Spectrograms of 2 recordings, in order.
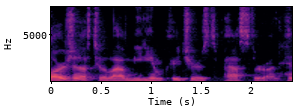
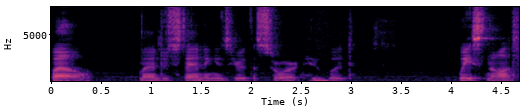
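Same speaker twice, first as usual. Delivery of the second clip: low, dropped speaking voice, not a whisper; 5 semitones lower, 3 dB quieter than usual. Game narrator voicing a character who answers the player's question; low voice. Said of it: "says in kind of a, a a low voice, but not a whisper".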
